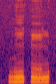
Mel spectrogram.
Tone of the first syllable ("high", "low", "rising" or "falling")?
low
